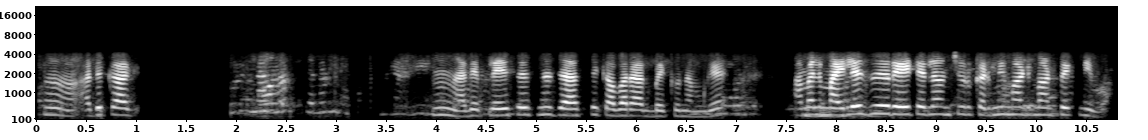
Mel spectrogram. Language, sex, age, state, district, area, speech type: Kannada, female, 45-60, Karnataka, Dharwad, urban, conversation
